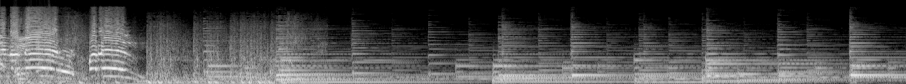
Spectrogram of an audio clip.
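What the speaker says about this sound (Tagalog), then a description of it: "Barilin natin! Baril!" A loud burst of several gunshots in a Filipino radio drama as characters fire at a giant snake. The shots crackle up front before giving way to dramatic background music.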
